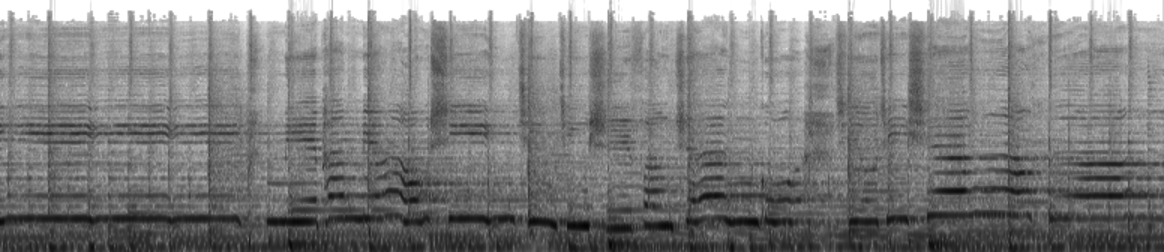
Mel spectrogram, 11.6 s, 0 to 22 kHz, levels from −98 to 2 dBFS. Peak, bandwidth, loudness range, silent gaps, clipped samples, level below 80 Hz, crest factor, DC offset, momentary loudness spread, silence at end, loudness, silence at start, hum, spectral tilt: 0 dBFS; 18.5 kHz; 1 LU; none; 0.3%; -18 dBFS; 10 dB; under 0.1%; 5 LU; 0 s; -10 LUFS; 0 s; none; -5 dB/octave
